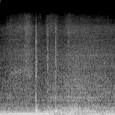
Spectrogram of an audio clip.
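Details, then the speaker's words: Pipeline pickup truck at an equipment auction, fires right up and drives forward and reverse with no check engine light: low steady idle rumble holding an even note without stumbling or tapping; clean idle. "sounds good i don't know this one's going on the watch list for sure"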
